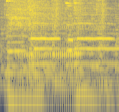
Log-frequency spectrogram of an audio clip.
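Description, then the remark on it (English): A voice imitates loud snoring, one long, rough, rumbling snort with a croaking, pig-like low buzz that holds steady for under two seconds, alone with no talk. “I love to snore. It's more like a roar.”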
